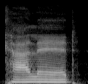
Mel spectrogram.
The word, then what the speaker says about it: Khaled: say so there you have it folks I pronounce it correctly Khaled and odor my Twitter and follow me if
